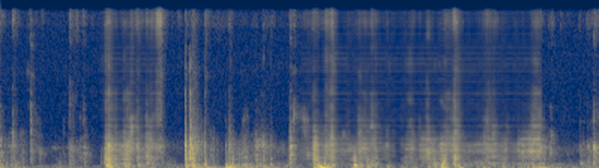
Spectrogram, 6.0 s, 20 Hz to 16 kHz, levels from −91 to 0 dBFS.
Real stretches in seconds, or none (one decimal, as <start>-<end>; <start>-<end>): 0.0-1.0; 1.6-3.0; 5.4-6.0

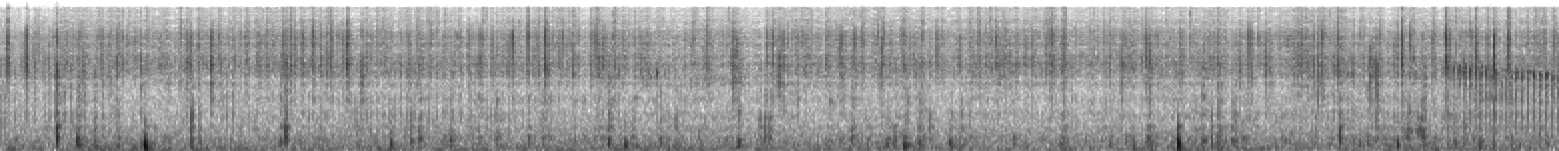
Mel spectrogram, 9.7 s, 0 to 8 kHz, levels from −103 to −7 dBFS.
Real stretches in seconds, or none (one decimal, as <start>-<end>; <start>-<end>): 0.0-4.8; 5.7-7.8; 8.4-9.7

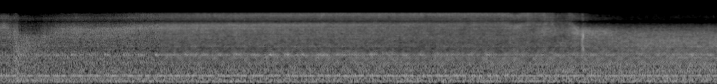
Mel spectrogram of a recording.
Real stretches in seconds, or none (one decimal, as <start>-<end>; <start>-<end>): 0.0-1.6

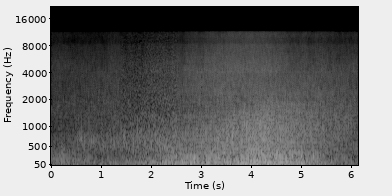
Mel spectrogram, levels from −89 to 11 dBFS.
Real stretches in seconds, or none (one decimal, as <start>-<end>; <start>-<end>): 1.4-2.5

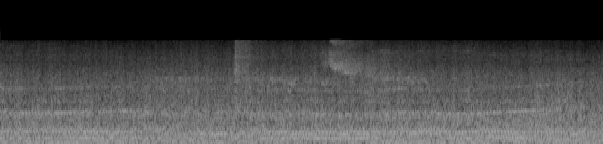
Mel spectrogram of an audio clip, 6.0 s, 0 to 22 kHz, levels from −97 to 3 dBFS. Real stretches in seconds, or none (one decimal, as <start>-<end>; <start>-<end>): 0.0-6.0

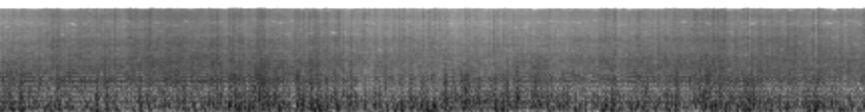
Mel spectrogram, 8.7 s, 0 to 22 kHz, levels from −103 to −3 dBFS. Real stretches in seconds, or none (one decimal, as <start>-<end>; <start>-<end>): none

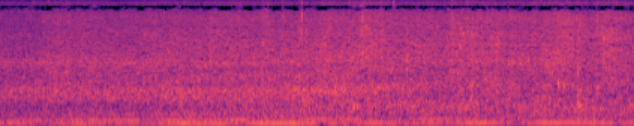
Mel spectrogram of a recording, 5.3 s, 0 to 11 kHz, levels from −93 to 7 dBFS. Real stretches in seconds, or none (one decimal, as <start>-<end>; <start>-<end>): 0.0-5.3

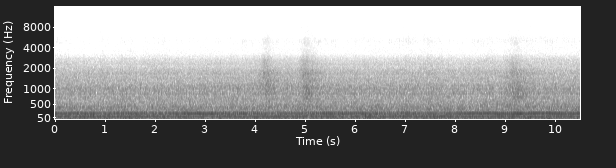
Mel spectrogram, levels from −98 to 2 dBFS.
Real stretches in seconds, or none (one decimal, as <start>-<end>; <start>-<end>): 0.0-3.1; 6.3-10.5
